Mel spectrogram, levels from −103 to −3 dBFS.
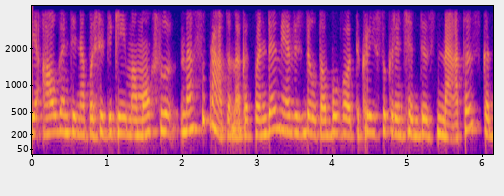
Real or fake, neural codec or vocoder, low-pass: fake; vocoder, 44.1 kHz, 128 mel bands every 512 samples, BigVGAN v2; 3.6 kHz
